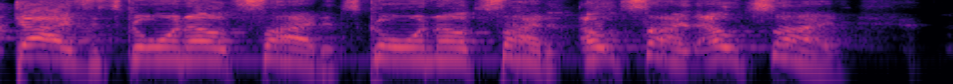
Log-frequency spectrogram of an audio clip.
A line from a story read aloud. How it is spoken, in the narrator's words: starts yelling out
